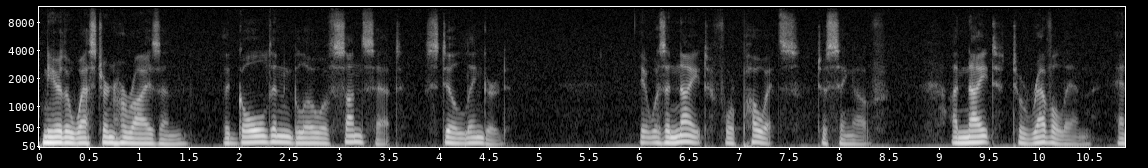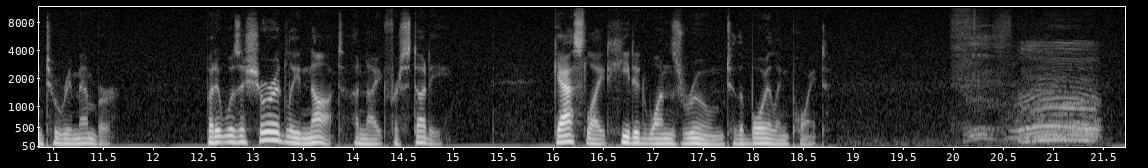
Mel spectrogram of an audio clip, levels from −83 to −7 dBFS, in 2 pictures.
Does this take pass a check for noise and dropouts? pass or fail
fail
